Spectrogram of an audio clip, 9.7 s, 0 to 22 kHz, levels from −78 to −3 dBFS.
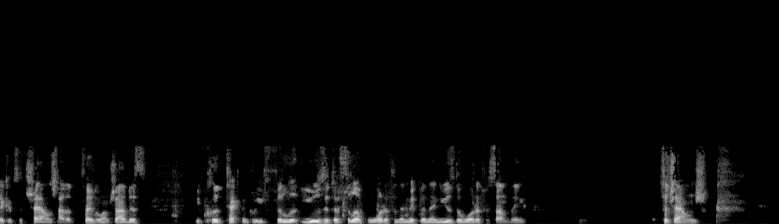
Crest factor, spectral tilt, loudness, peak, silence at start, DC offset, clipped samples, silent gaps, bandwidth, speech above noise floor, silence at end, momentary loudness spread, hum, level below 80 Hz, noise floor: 20 dB; -3 dB/octave; -24 LUFS; -6 dBFS; 0 s; under 0.1%; under 0.1%; none; 8 kHz; 66 dB; 0.65 s; 17 LU; none; -74 dBFS; -89 dBFS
